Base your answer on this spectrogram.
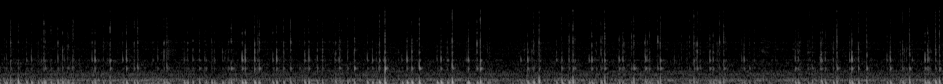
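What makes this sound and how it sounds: A small, flat, square cork coaster with a checkered plastic frame is tapped rapidly with long fingernails close to the mic. The result is a dense stream of short, dry clicks over a low, steady rumble, with bright edges on the taps and almost no ring.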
